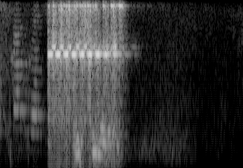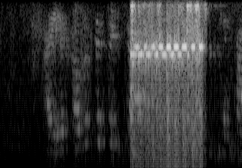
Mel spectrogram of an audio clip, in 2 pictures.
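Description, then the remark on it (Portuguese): A phone ringtone sounds in two loud bursts of about a second each, with a steady high pulsing tone, separated by a pause. Faint speech murmurs are heard between them. “Se quiser atender, tá?”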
